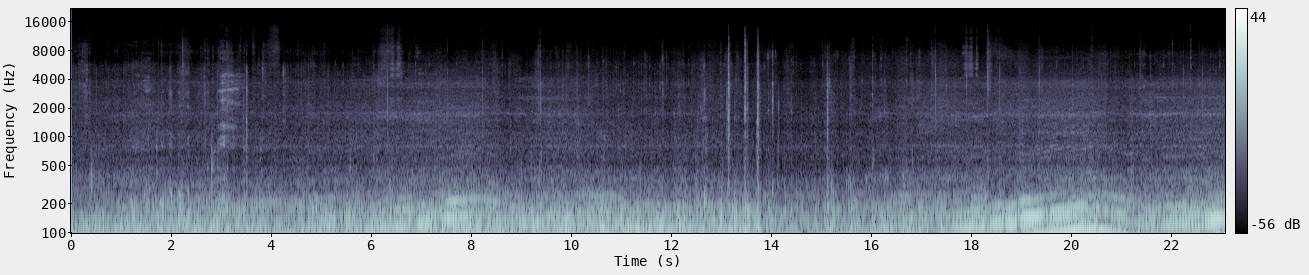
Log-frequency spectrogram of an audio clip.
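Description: Car cabin noise while driving: steady low engine and tyre rumble, with a few short sharp knocks about halfway through.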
